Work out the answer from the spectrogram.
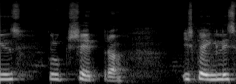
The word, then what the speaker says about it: कुरुक्षेत्र: इसको बोलते हैं कुरुक्षेत्र, कुरुक्षेत्र नहीं।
